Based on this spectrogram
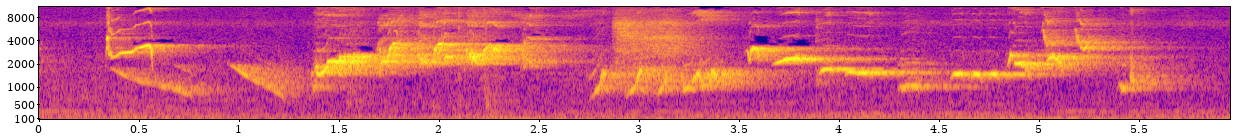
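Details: A common iora (larwo) sings energetically: a high note sliding down, long bright whistled phrases, then a series of short steps that fall and rise, on a calm background.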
